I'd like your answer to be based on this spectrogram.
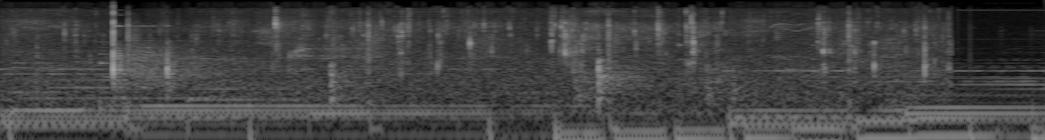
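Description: Chicken lollipop marinade of corn flour, salt, egg and water being mixed by hand, giving wet squishing and squelching sounds in repeated bursts, fairly close, with no talk.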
